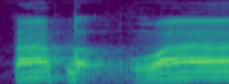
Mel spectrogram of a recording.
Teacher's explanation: qafnya berharokat sukun, diqalqalah dipantulkan suaranya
